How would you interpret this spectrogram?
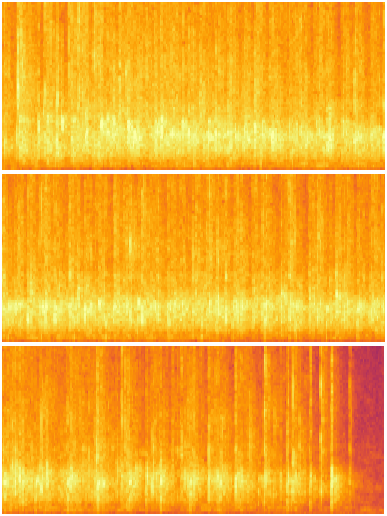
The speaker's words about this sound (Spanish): Por favor, un aplauso.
